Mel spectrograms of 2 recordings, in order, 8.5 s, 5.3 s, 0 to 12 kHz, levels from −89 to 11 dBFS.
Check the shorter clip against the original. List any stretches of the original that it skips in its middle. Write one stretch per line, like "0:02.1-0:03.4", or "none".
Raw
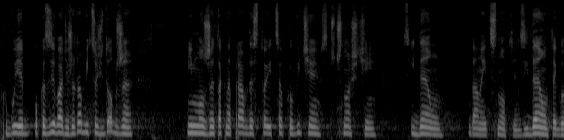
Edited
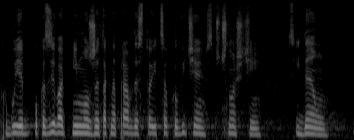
0:01.0-0:02.7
